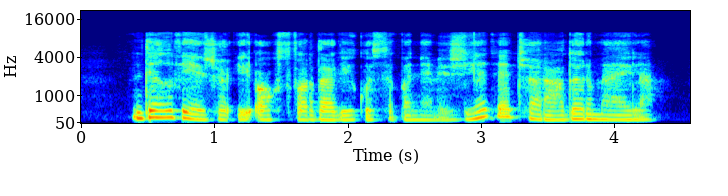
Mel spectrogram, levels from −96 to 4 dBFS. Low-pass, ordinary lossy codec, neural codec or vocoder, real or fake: 9.9 kHz; MP3, 96 kbps; codec, 44.1 kHz, 7.8 kbps, Pupu-Codec; fake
